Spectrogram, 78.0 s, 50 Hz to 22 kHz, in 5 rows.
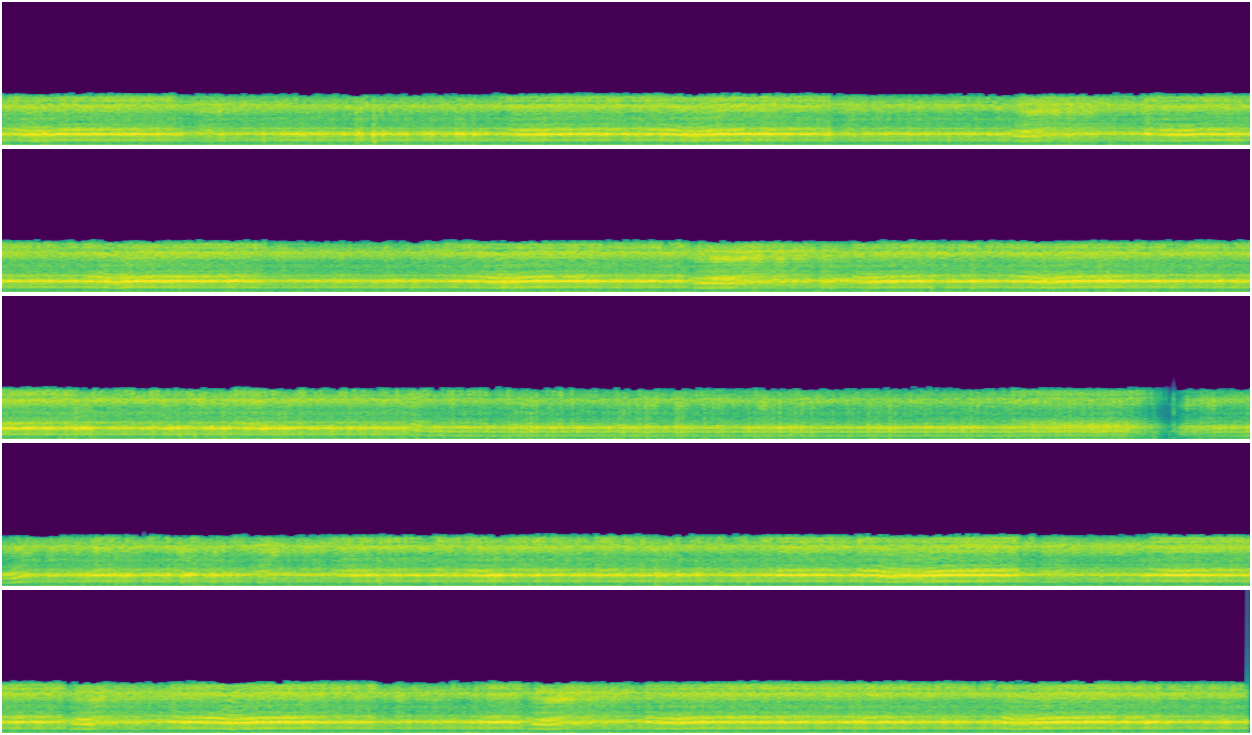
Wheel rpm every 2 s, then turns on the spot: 230, 230, 230, 230, 230, 230, 230, 230, 230, 240, 230, 230, 220, 230, 220, 230, 240, 230, 190, 160, 160, 160, 130, 160, 230, 230, 230, 230, 230, 230, 230, 230, 230, 230, 230, 230, 230, 230, 230.
none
